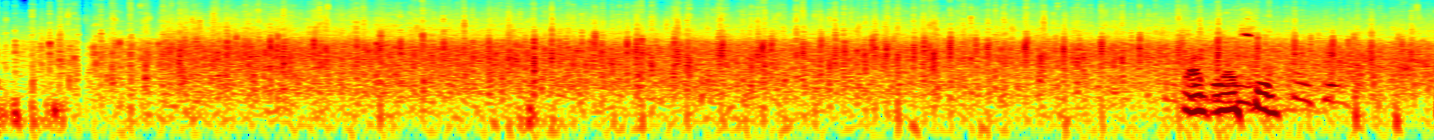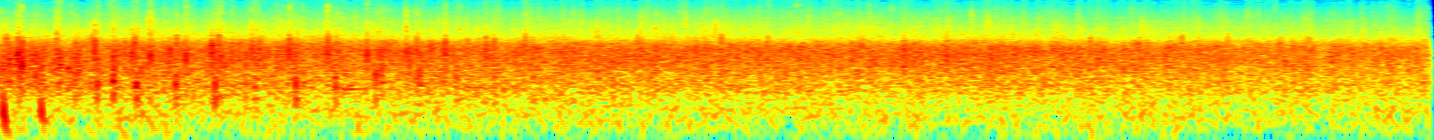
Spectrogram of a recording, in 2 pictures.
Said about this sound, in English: And we now, as a congregation, give our blessing to her path and promise her our encouragement. In Jesus' name, amen. Let's applaud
